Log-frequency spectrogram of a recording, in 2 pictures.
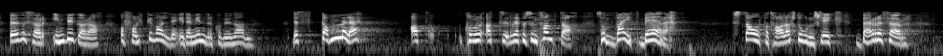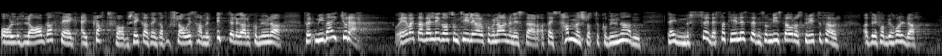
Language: Norwegian Nynorsk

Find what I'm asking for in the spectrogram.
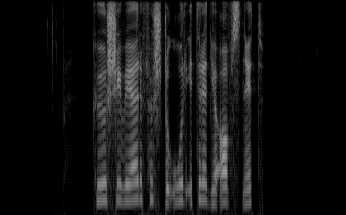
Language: Norwegian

